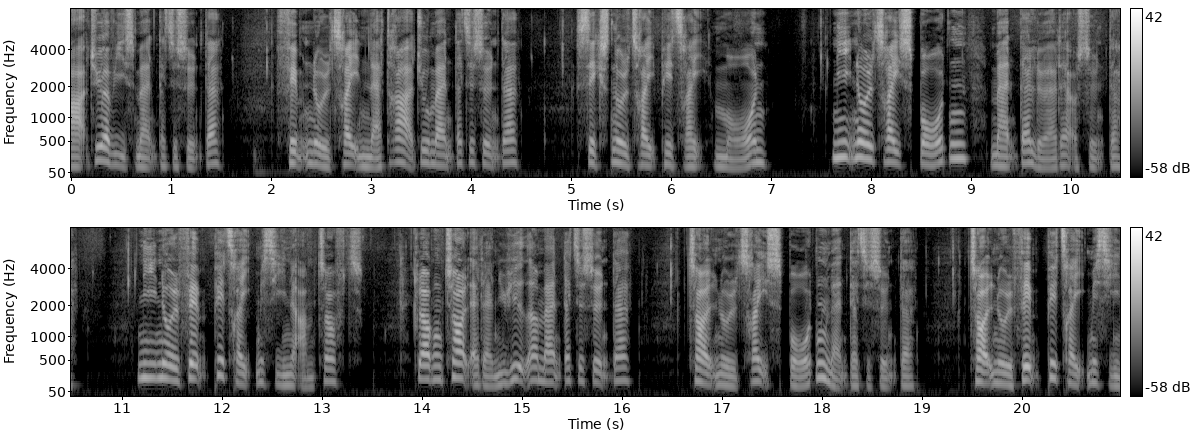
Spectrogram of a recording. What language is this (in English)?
Danish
